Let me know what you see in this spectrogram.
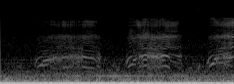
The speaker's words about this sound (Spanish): Mantuvo su mirada un momento al ocaso, cuando de pronto escuchó a lo lejos el llanto de un niño pequeño.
